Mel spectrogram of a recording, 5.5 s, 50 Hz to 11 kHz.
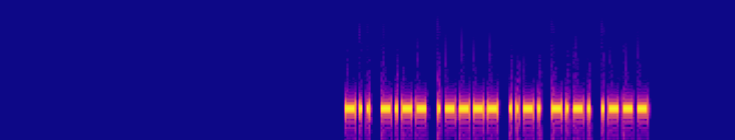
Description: Morse code, heard as a keyed tone, about 46 wpm, 700 Hz. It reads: DY1FCJ
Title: DXCC-100 Call Signs - 6 Characters - Repeated 3x - 45wpm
